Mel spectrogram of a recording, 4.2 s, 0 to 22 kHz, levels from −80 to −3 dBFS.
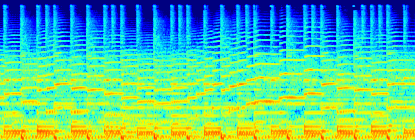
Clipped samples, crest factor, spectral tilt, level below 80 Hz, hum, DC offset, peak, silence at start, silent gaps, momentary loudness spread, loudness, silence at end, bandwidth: under 0.1%; 14 dB; -4.5 dB/octave; -30 dBFS; none; 0.6%; -4 dBFS; 0 s; none; 1 LU; -18 LUFS; 0 s; 19.5 kHz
